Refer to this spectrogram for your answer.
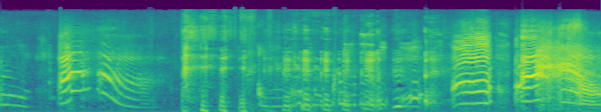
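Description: A newborn baby cries with wavering, high-pitched wails broken by short fussy gurgles and babbling sounds, ending in a louder, strained cry.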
